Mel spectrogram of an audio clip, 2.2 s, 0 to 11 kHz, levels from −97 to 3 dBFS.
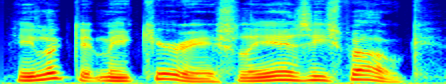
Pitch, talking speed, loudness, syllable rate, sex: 150 Hz, 215 wpm, -14 LUFS, 5.8 syllables/s, male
